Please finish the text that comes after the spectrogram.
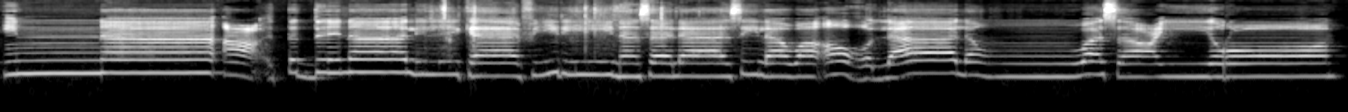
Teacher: یہاں ہم پڑھیں گے اِنَّا اعتدنا للکافرین سلاسل واغلالا وسعیرا، نون کے اوپر یہ جو مد ہے یہ مد منفصل ہے، مد منفصل کی جو پڑھنے کی مقدار ہے وہ 3 حرکات کی مقدار کے برابر ہے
